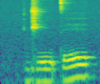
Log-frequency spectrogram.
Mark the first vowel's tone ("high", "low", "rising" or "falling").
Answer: low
